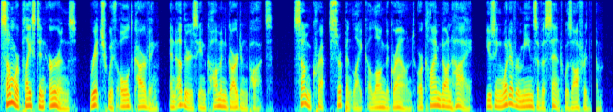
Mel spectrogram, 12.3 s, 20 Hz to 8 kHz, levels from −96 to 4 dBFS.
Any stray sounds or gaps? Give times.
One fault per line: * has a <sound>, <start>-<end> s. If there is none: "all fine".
* has a dropout, 11.8-11.9 s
